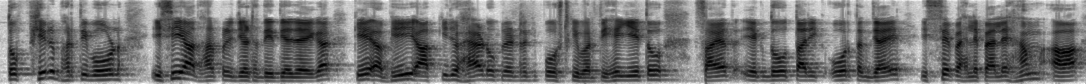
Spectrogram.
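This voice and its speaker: A man hosting an exam-update video, explaining in a casual spoken way straight to his viewers and repeating points and dates again and again. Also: fairly high pitch. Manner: repetitive, keeps restating points and dates; addresses listeners directly throughout.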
